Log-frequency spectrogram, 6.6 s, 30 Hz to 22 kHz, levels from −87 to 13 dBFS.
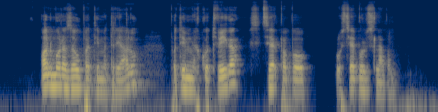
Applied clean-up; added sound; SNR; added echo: neural mask model Resemble Enhance denoiser.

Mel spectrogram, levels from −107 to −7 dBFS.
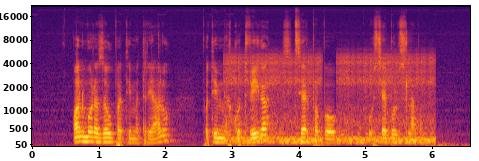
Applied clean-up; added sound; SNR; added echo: none; Strum; 3 dB; none.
